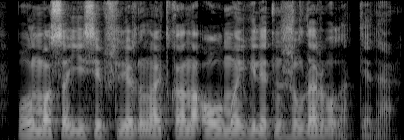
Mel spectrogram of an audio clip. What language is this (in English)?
Kazakh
